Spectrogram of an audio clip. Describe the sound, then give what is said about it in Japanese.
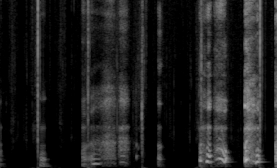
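A person chokes and coughs in hot weather, giving a few short, harsh, irregular bursts with breathy vocal sounds between them. “むせてしまって。”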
